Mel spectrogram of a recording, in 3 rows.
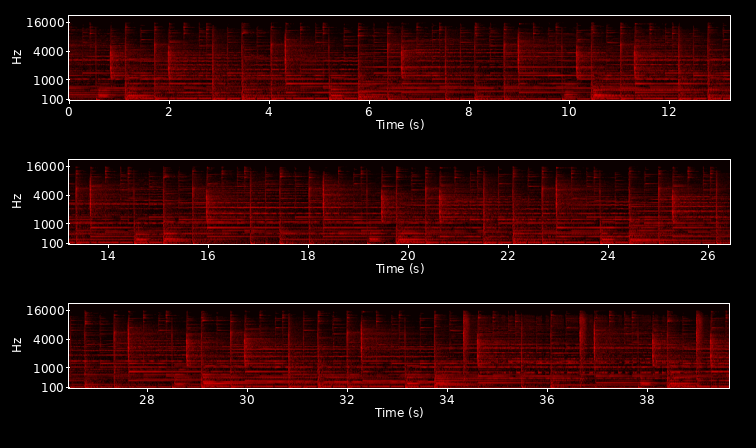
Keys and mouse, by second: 1.1 alt+right click, 1.6 g, 2.4 click, 2.5-4.6 middle drag, 3.5 ctrl+z, 4.6 alt+right click, 5.0 ctrl+x, 5.3-6.3 alt+right drag, 6.3 alt+q, 7.1-8.4 ctrl+shift+middle drag, 7.9 g, 8.4 click, 8.5-14.1 middle drag, 14.1 alt+right click, 14.3-15.6 middle drag, 15.0 s, 15.6 click, 16.2 g, 16.7 ctrl+click, 16.8 middle click, 17.2 alt+right click, 17.4-19.1 shift+middle drag, 18.5 s, 19.1 click, 19.2 g, 19.8 ctrl+click, 19.9 middle click, 20.1 alt+shift+right click, 20.9 ctrl+x, 21.1-23.1 shift+middle drag, 23.1 alt+right click, 23.3 middle click, 23.5 s, 24.2 click, 24.3 middle click, 24.4 g, 24.9 ctrl+click, 25.1 shift+middle click, 25.5 alt+right click, 25.7 middle click, 26.2 alt+shift+right click, 26.6 ctrl+x, 26.7-30.8 middle drag, 29.5 Tab, 29.8 ctrl+2, 30.8 click, 31.8 middle click, 32.3-34.1 drag, 34.1 Tab, 34.4-35.5 shift+middle drag, 35.5 click, 35.8 middle click, 36.2-37.2 alt+right drag, 37.2 ctrl+b.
